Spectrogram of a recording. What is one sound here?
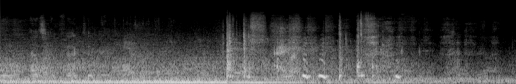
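A man blows into a small instrument.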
